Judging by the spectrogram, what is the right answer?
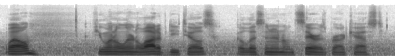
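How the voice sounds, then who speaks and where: Radio drama crewman, male actor: blunt, wry, breezy, on the low side, faint background noise. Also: steady tone, fast, close to an everyday voice. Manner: sardonic, breezy. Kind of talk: radio play acting.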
